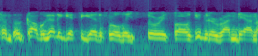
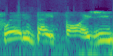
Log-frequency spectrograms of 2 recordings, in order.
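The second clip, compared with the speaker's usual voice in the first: imitated co-star; 7 semitones higher than usual. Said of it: "that's what he goes".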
